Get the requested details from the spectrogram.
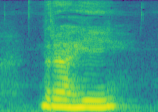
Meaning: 1. dear, expensive 2. dear, precious, valuable 3. dear (loved)
- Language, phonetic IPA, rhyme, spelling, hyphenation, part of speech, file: Czech, [ˈdraɦiː], -aɦiː, drahý, dra‧hý, adjective, Cs-drahý.ogg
